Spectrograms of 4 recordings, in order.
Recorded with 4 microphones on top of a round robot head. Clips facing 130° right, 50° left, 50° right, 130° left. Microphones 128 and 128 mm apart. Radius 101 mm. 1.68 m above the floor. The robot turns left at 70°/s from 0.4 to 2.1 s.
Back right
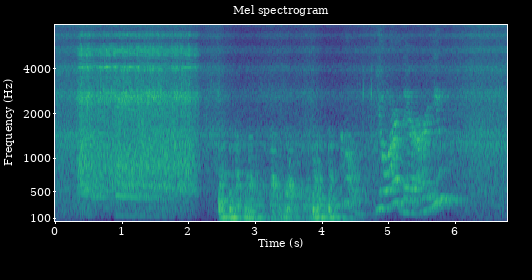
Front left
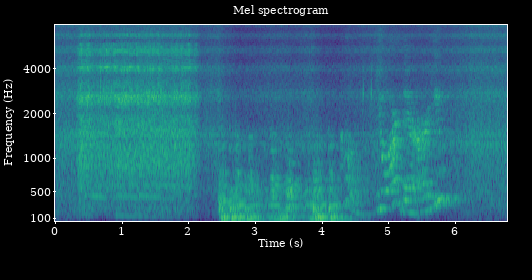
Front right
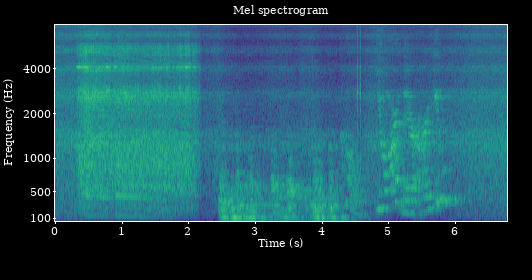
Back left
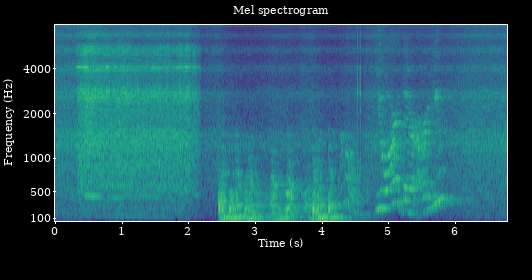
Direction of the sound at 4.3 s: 135° left.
